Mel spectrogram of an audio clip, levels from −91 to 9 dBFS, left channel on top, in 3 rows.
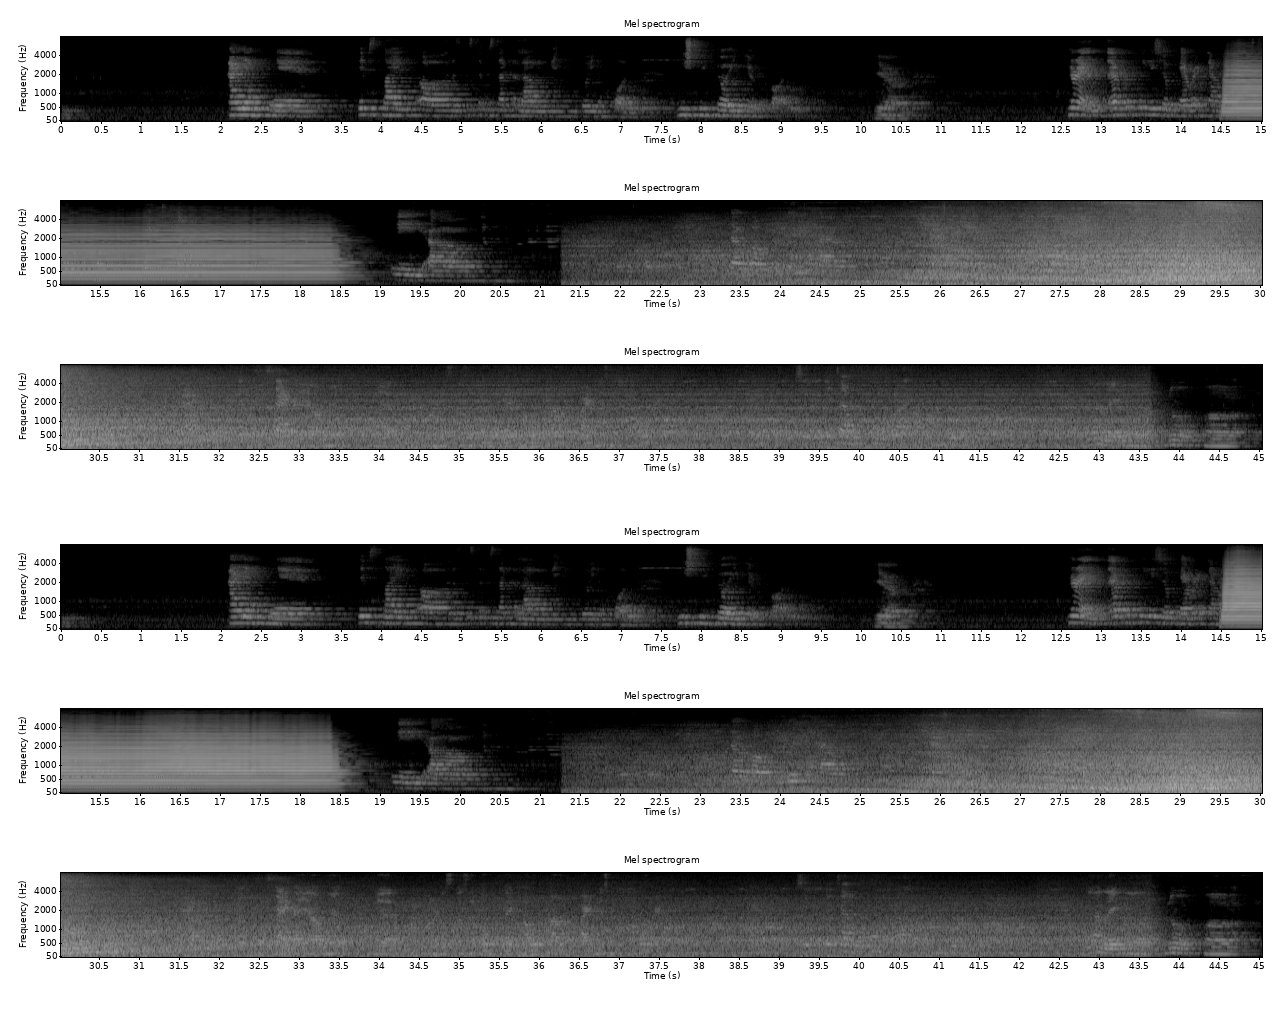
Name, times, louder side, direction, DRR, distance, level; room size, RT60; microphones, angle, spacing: voice 1, 2.1-3.1 3.7-5.0 5.2-6.2 6.5-7.2 7.7-9.2 12.6-18.1 19.1-21.2 22.0-22.8 23.4-24.9 25.2-25.5 25.9-26.8 27.6-28.1 31.5-31.7 32.2-32.9 34.2-34.4 38.4-40.8, left 1 dB, 60° left, -1 dB, 2.6 m, -48 dB
voice 2, 10.2-10.6 32.7-33.6 33.9-37.6 42.8-44.8, right 1 dB, 20° right, 3 dB, 0.8 m, -45 dB
Brass instrument, 14.5-18.6, right 5 dB, 40° right, 0.3 m, -31 dB
Fixed-wing aircraft airplane, 21.3-39.7 39.9-40.0 40.2-40.9, left 1 dB, 35° left, 1.5 m, -34 dB
sound 1, 26.7-43.7, left 2 dB, 75° left, 1.4 m, -43 dB
12.5 x 4.8 x 5.4 m, 1.3 s
head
